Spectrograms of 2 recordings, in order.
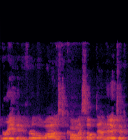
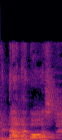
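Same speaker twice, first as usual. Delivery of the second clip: high, slow re-enacted defiance; retold indignant comeback; 10 semitones higher than usual. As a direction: stand up to her, drawn out and high. Re-enacts his angry comeback.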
